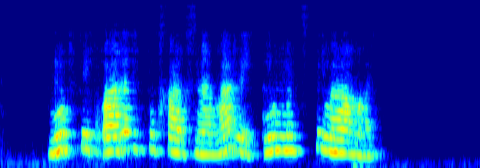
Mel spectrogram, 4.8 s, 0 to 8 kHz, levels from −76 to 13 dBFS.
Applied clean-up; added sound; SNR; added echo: neural mask model DeepFilterNet 3.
